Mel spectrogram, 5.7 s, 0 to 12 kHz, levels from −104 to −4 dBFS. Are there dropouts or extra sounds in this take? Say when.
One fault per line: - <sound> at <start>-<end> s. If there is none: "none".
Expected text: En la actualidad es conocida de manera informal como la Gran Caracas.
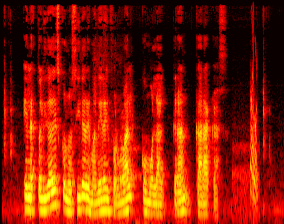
- chirp at 5.0-5.2 s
